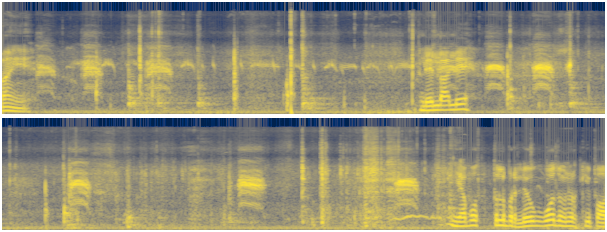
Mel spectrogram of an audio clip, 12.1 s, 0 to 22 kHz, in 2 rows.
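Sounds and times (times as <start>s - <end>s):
bird calling: 0.0s - 11.6s
low steady hum: 0.0s - 12.0s.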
